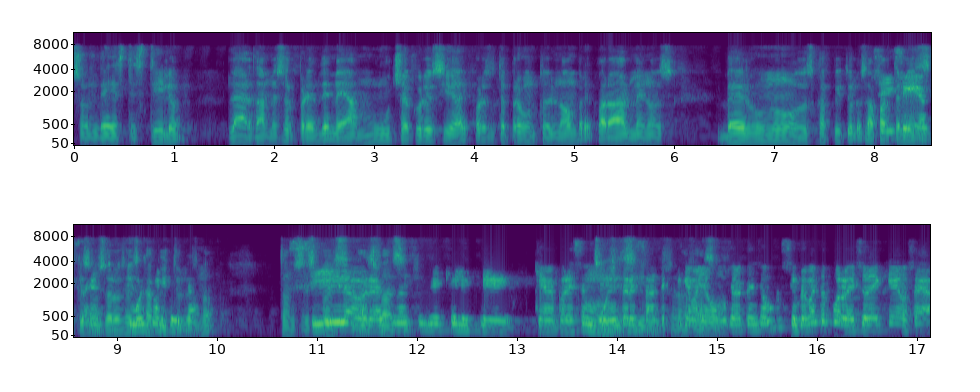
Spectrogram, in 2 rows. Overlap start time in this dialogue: 8.0 s

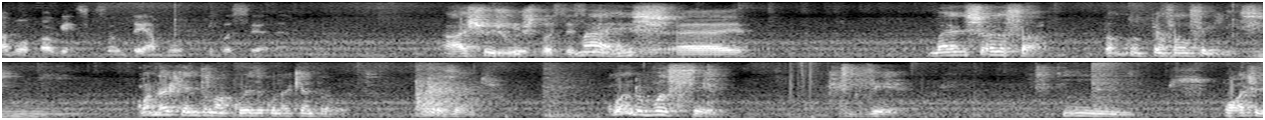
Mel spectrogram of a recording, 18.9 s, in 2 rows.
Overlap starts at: 3.6 s

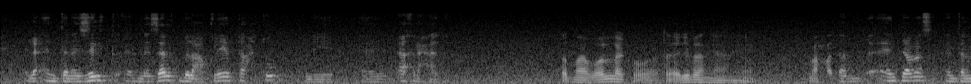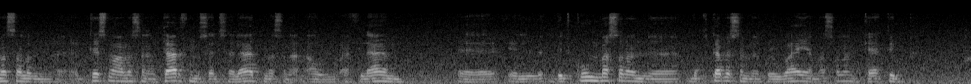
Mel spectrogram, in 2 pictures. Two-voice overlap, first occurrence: none

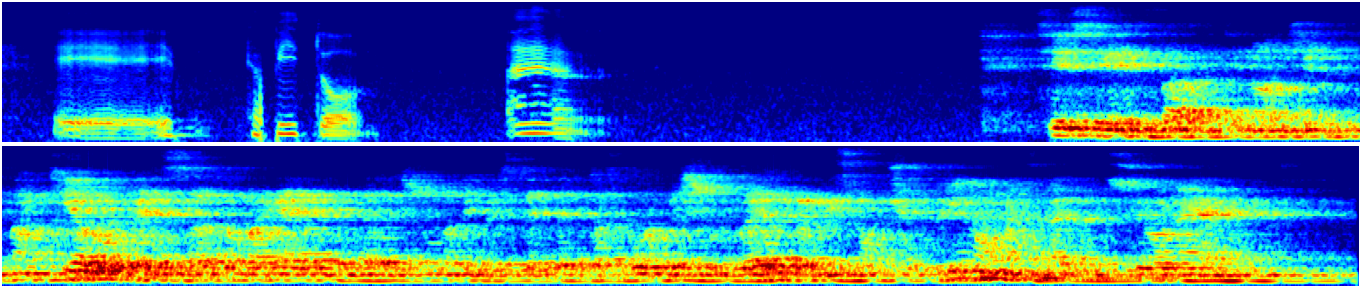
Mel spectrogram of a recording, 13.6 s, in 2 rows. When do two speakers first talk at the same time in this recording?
none

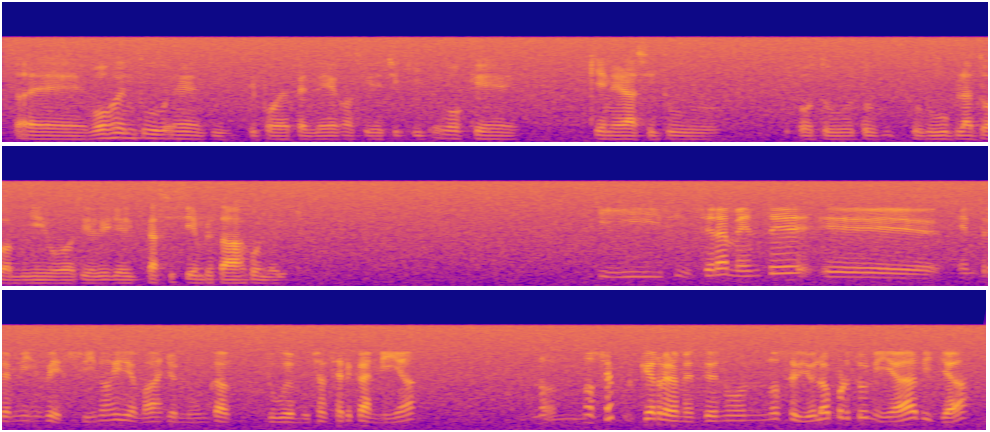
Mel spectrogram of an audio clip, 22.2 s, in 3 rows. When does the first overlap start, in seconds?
none

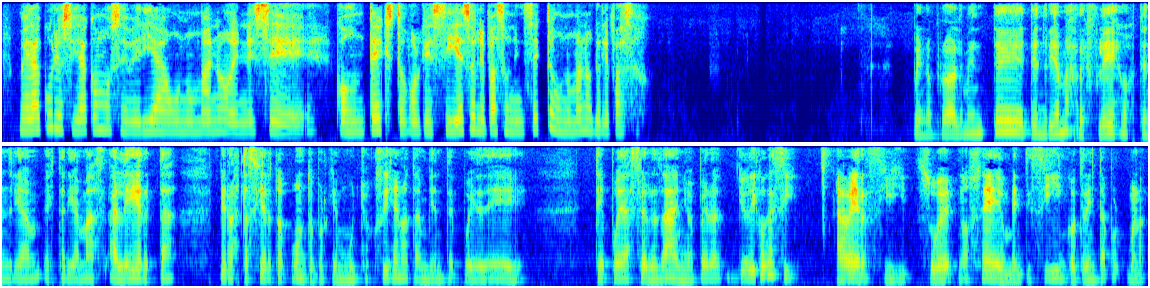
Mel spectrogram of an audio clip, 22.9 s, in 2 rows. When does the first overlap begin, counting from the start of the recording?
none

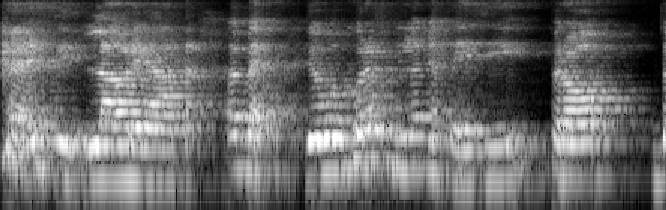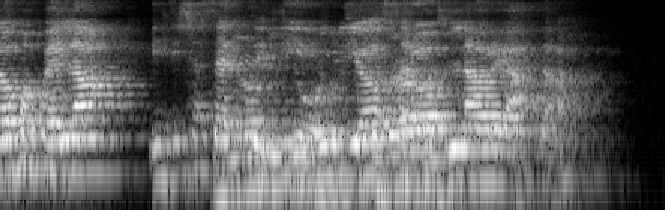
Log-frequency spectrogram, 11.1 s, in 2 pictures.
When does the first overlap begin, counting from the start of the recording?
7.3 s

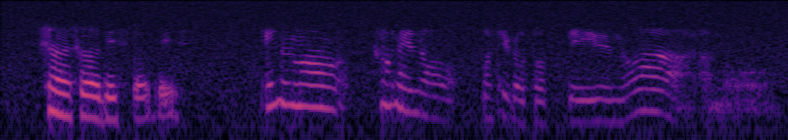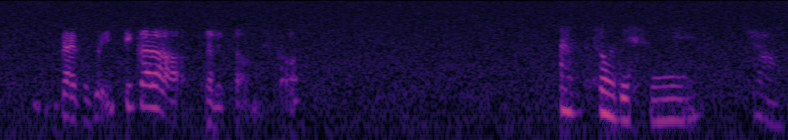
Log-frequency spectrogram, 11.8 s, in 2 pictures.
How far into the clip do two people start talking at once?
none

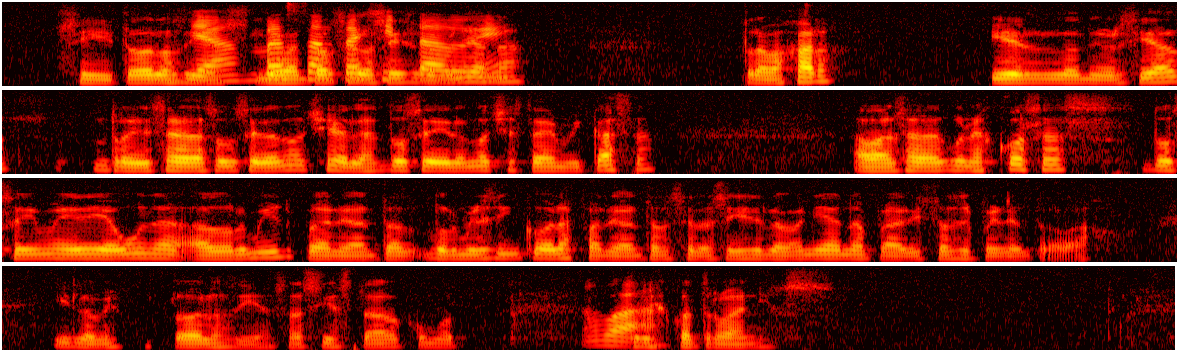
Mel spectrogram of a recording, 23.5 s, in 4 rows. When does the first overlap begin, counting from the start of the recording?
0.9 s

